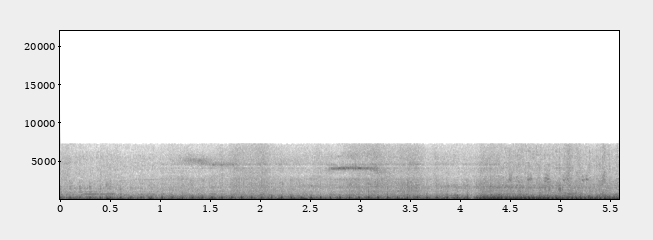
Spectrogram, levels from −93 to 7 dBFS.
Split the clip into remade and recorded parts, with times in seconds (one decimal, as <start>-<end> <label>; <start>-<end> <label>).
0.0-1.0 recorded; 1.0-4.4 remade; 4.4-5.6 recorded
